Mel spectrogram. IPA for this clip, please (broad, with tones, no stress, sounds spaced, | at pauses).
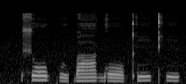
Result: ʃ oː˦ kʷ i˨ ɓ aː˦ ɡ oː˦˨ kʼ iː˦ kʰ i˦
